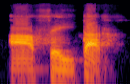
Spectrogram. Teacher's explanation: es una palabra aguda ya que la mayor fuerza de voz recae en la última sílaba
